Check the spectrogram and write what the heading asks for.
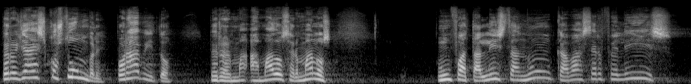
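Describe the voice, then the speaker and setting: A man's voice: extremely high pitch, lively intonation, normal speed, bright, forceful tone. A middle-aged man preaching a sermon as pastor. He is earnest and tells stories to exhort his congregation, in an echoey church hall.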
